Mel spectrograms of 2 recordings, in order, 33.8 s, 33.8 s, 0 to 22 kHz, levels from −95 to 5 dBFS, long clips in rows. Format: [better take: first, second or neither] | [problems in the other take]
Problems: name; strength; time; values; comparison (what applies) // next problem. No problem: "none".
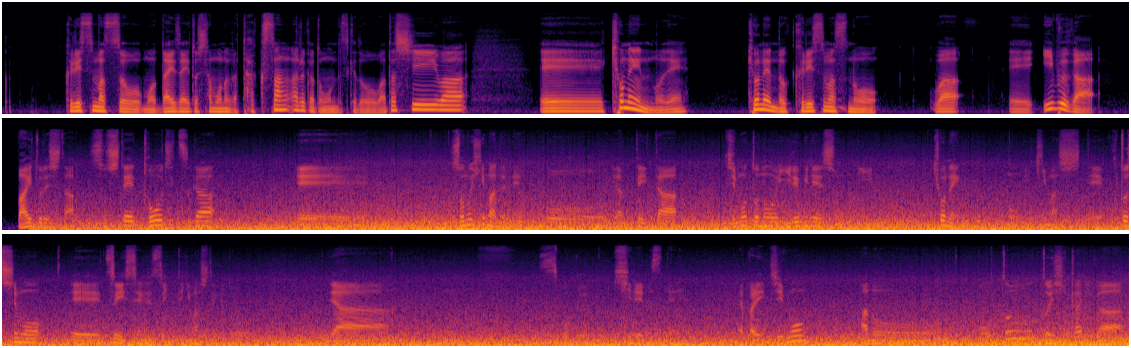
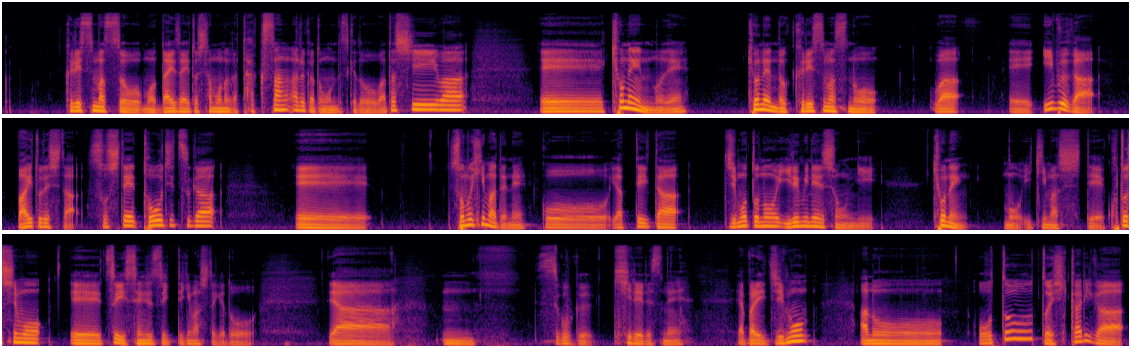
second | wind noise on the microphone; heavy; from 12 s on; 2 dB below the speech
